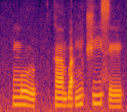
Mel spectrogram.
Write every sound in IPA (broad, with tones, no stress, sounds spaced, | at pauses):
m o˦˨ ʊ̯ | k ã˦ b ä˦ ʔ ɲ ʊ˦ ʔ ʃ i˦ sʰ e˨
